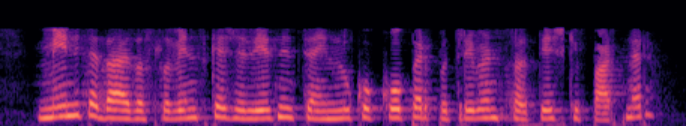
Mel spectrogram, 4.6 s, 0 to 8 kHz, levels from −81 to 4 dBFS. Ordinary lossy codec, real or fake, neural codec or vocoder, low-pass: AAC, 16 kbps; real; none; 7.2 kHz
